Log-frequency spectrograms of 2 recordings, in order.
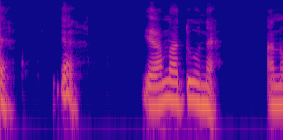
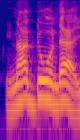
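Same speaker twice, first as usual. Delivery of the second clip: normal talking voice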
